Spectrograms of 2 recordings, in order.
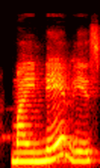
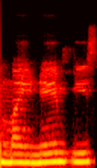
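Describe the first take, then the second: First: It is said with lively, varied intonation. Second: It is said in a flat, level voice. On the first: The speaker calls it right. "tapi my name is Pedro gitu ya" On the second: The speaker calls it wrong. "jangan datar aja my name is, tidak begitu"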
